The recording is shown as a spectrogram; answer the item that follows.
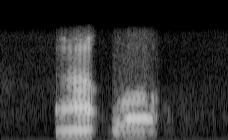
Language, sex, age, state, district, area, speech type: Hindi, male, 30-45, Madhya Pradesh, Harda, urban, conversation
